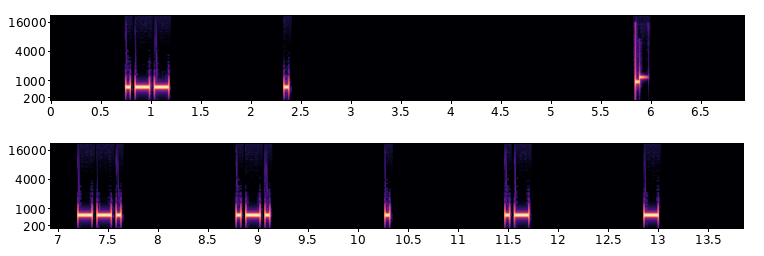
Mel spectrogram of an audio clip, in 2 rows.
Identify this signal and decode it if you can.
Morse code, heard as a keyed tone, about 25 wpm, spaced as for 7 wpm, 700 Hz. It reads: WE GREAT
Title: 8x Character Spacing - Top 200 Words - 25wpm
